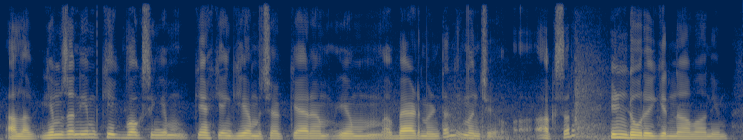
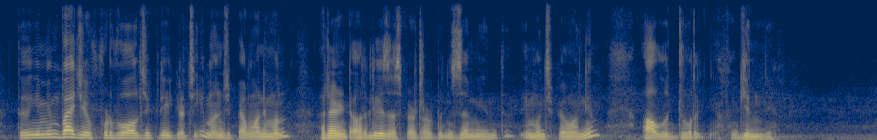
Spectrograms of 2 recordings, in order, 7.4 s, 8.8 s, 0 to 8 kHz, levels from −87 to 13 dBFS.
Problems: none marked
